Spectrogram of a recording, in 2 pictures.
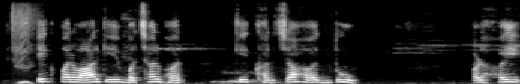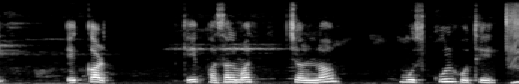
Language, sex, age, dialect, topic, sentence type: Chhattisgarhi, female, 31-35, Western/Budati/Khatahi, agriculture, statement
